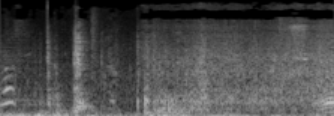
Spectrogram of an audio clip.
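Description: A large Newfoundland dog jumping off a wooden jetty into a lake: a few sharp knocks about half a second in, then a big splash about a second in that lasts about a second.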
